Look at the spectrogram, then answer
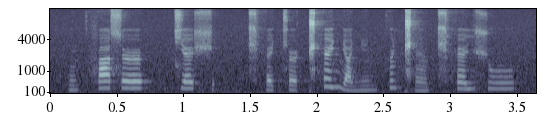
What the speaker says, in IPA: ũ˩ k f a˥ s œ˥ | t͡ɕ ɛ˥ ʃ | ʈ͡ʂʰ ɛ˩ c œ˩ ǁʰ ɛ˥ ʎ a˩ ɲ ĩ˩ m k ə̃˥ ǁ ɛ̃˩ ʈ͡ʂʰ ɛ˥ j ʃ u˥

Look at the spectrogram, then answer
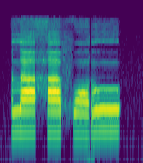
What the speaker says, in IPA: l a˧ h a˧ f ɔ˨ ɾ o˧

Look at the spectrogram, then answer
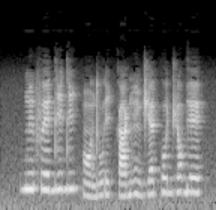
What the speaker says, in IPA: b ĩ˦ f e˦ d i˦ d i˦˨ k ɔ̃˨ d u˧ ɾ i˨ k a˨˦ ɡ ĩ˦˨ d͡ʒ ɛ˧ k o˦ d͡ʒ ɔ˦ ɡ e˦

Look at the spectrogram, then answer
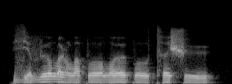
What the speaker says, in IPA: zʲ ɐ v ʉ lˠ ə ɭ lˠ ɐ p oː lˠ ɵː p oː tʰ ə ʃ ʉ

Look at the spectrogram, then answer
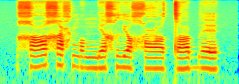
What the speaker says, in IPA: χ ɑ χ ɛ ħ ŋ ɔ ŋ e χ lʲ ɔ χ ʕ ɔ tˤ ə˞ b ɛ

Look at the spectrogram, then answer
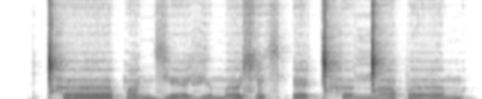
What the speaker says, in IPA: ǀʰ ɜː p ã nʲ zʲ ɛː vʲ əː m ɜ ɕ ã sʲ ʔ ɛ ǀʰ ɜ ŋ͡ǀ a p ɜ m

